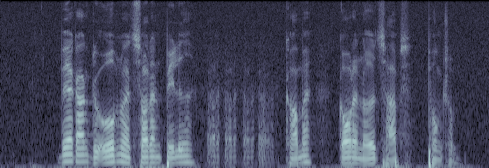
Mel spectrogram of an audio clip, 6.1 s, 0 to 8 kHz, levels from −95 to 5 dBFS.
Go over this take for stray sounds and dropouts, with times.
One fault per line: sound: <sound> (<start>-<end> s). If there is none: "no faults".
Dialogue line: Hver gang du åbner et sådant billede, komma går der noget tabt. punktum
sound: laugh (2.6-3.4 s)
